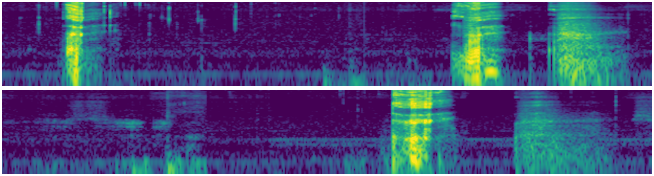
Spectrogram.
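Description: Several loud, deep, throaty bursts of air, each a belch, with quiet gaps between and faint room noise; repeated burping.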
